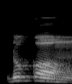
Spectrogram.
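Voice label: "dukung", Malay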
